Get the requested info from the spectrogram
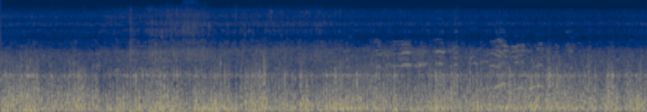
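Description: Steady, dense noise of wind on the microphone over breaking surf. Men's voices call out faintly about four to five seconds in.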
